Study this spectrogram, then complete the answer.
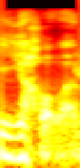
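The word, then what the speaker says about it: Yahweh: जहोवा witness वाले बुलाते जहोवा, जे हम बुलाते यहोवा। राइट, जो सही उच्चारण है यहोवे, यहोवा।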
